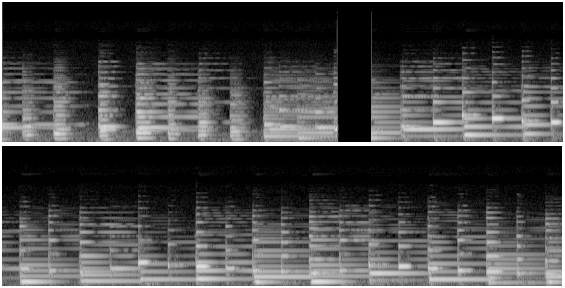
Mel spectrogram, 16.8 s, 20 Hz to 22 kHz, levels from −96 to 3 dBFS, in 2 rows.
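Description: At 5.02 s the audio just drops out to silence, and it doesn't come back until 5.53 s, so roughly half a second, about 515 ms, is simply gone. The gap is dead digital silence with no room tone underneath, and the sound cuts off and resumes mid-flow. That's a classic audio dropout to silence, most likely the input briefly disappearing, from a loose connection, a failed link or an accidental mute, while the recorder kept writing silence.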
